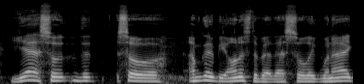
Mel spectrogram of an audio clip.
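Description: A man talks at a fairly quick clip with a Scottish accent. His intonation stays fairly even. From Scotland, near Glasgow. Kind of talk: casual interview, faith testimony.

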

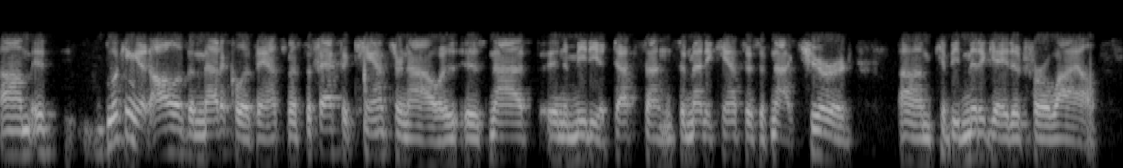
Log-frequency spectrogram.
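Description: An unremarkable speaking voice from a man with an American accent, fairly low in pitch, at a moderate pace, with very even loudness and fairly even intonation. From Detroit, Michigan. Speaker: hospital chief medical officer and physician. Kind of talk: interview.

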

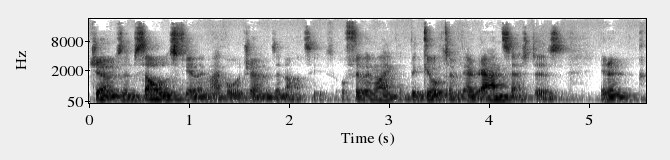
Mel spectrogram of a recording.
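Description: The voice moves at a fairly quick pace with ordinary pitch variation, over noticeable background noise. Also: man. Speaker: podcast host. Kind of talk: interview. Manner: halting, repeats words.

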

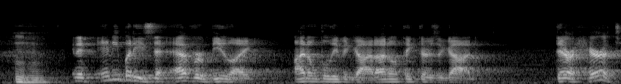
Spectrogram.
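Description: Over noticeable background noise, a man talks at a very fast pace with lively intonation and long, frequent pauses. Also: medium pitch for a man. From North Jersey, Bergen County. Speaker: ministry training leader. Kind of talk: interview.

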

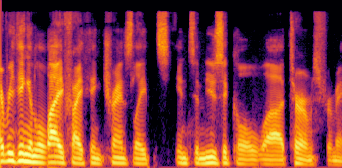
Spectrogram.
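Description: Against a quiet background with a dry, close sound and no echo, a man with an ordinary speaking voice talks at a fairly quick pace, medium in pitch with lively intonation. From Long Island, New York. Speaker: TV host and voiceover talent. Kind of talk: interview.

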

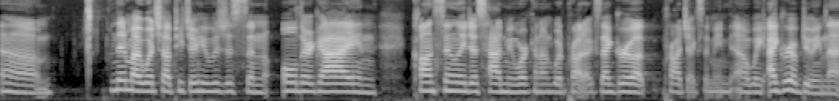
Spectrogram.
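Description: An unremarkable speaking voice with fairly even intonation comes through in a very clean recording with a silent background. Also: woman. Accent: American. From Oregon, US (Grants Pass). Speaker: bobsled athlete. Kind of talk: casual interview. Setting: home garage.

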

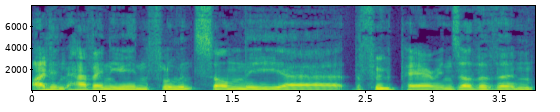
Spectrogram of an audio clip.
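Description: In an English accent, a man speaks at a moderate pace with a medium pitch and a dark, mellow tone. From England. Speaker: head brewer. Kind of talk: casual chat.

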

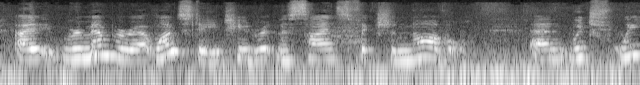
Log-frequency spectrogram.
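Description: Noticeable background noise sits behind a woman speaking at a moderate pace. Her voice is high, with ordinary pitch variation. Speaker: writing group member introducing the author. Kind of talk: formal introduction of a book launch speaker. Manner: hesitant, filler-laden, measured.

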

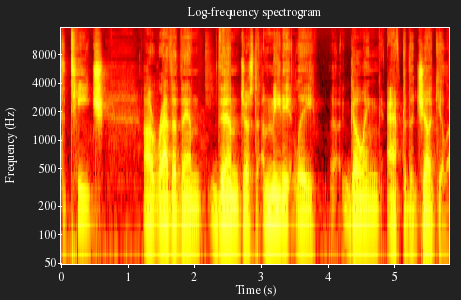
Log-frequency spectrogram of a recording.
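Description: A man with a normal speaking voice and a medium pitch talks at a fairly slow pace with fairly even intonation. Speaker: pastor. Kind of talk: bible study discussion.

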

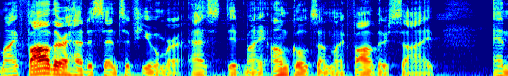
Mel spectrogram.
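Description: With an American accent, a man speaks at a moderate pace in a very deep, low pitch with vocal fry and lively intonation, on a very clean recording with a silent background. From Boston, Massachusetts. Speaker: comedian and writer. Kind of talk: casual chat.

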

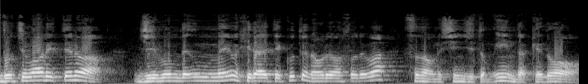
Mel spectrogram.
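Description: This man talks very fast in a fairly high voice, barely stopping for pauses. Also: ordinary pitch variation. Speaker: clothing business owner. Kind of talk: casual interview.

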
